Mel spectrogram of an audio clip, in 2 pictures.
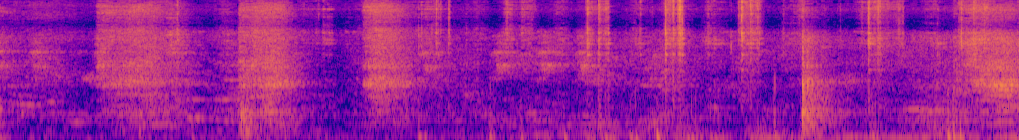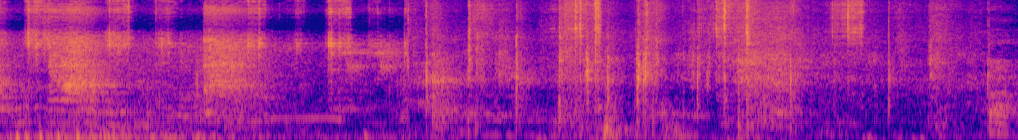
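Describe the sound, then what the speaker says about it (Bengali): Knife chopping garlic on a board: irregular clusters of quick taps and knocks, close and moderately loud, over kitchen clatter and background noise. "প্রথমে রসুনগুলো কুচিয়ে নেব।"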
